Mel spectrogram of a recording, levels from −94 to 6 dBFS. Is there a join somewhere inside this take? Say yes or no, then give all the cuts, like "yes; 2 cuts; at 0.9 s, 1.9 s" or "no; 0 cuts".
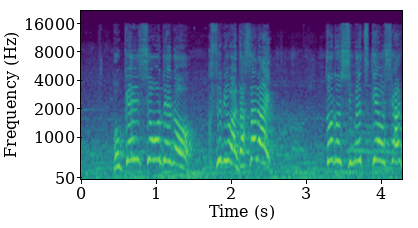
no; 0 cuts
